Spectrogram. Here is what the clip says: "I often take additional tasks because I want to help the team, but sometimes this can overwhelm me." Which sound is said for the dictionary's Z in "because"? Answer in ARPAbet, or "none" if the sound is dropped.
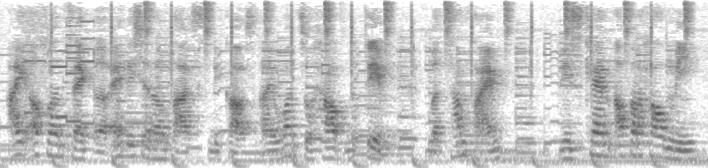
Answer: S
